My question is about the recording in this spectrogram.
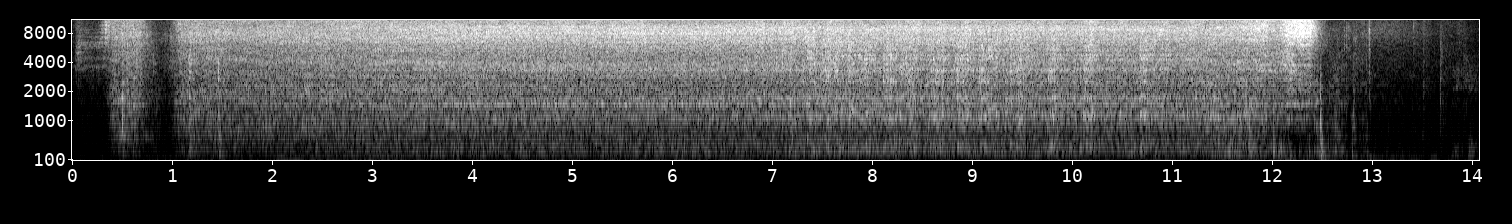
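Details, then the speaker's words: Cooling system flush, before filling with new antifreeze and distilled water: a steady hard hiss of compressed air with a faint gurgle as the reservoir is blown empty of tap water. "first i'm going to completely drain that reservoir again using some compressed air we just want to get as much of the tap water out of there as we"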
